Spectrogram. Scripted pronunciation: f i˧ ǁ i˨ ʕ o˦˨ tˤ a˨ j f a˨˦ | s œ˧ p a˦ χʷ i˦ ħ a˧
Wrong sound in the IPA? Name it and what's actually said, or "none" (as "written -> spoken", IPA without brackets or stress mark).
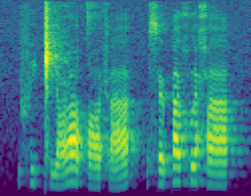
none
